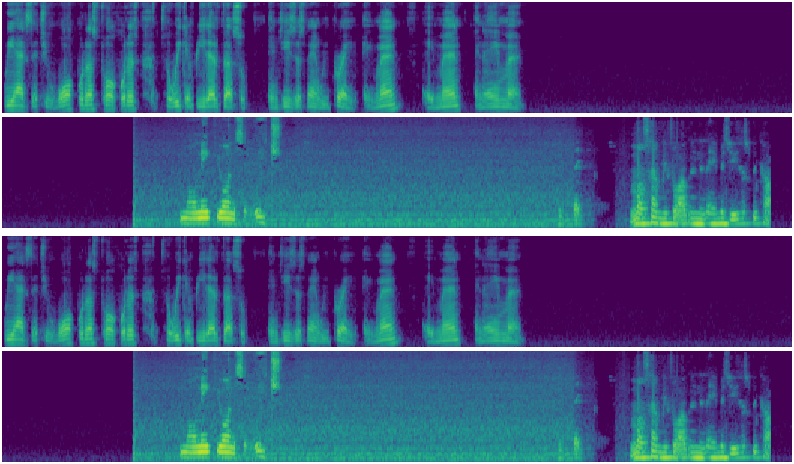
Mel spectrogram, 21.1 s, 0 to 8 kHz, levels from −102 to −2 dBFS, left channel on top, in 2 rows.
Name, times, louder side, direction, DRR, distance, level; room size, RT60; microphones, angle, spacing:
voice 1, 0.0-3.2 3.5-5.3 5.6-6.9, left 2 dB, 70° left, 5.4 m, -33 dB
voice 2, 12.9-18.0, right 1 dB, 20° right, 2.0 m, -25 dB
voice 3, 18.9-20.8, equal, 10° left, 2.9 m, -23 dB
head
